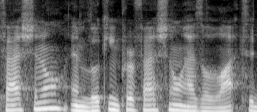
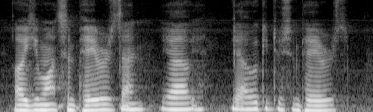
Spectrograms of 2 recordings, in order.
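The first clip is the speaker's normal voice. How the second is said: mumbled, unclear words running together; 2 semitones higher than usual. Showing how not to talk while urging clear enunciation, mumbling. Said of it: "Don't be talking like this".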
